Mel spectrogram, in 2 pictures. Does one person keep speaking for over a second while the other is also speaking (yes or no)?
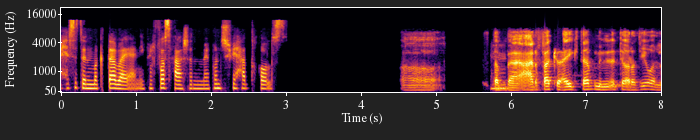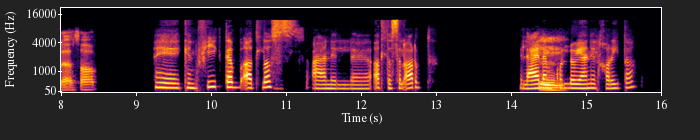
no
